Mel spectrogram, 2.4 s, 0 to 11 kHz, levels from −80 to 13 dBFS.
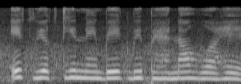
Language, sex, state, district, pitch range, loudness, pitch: Hindi, female, Arunachal Pradesh, Lower Dibang Valley, 235-260 Hz, -14 LUFS, 250 Hz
